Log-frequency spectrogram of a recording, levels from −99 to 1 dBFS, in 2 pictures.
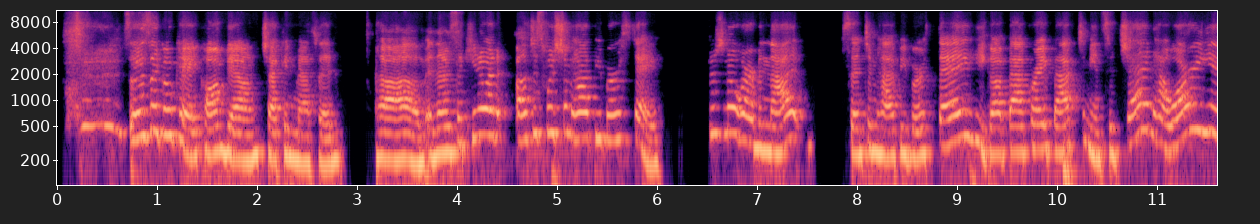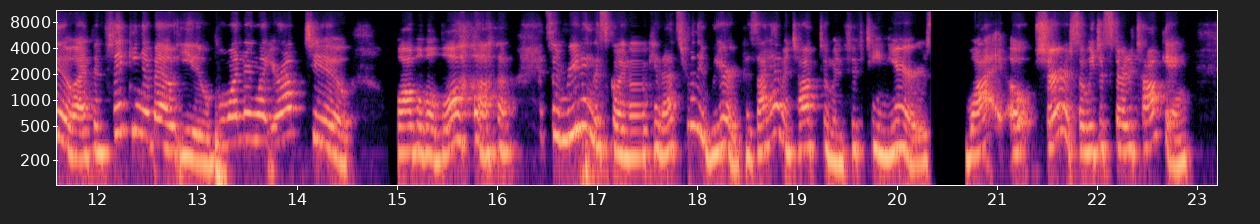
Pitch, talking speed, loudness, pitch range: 255 Hz, 230 wpm, -19 LUFS, 225-350 Hz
